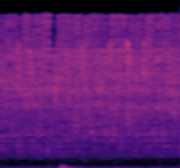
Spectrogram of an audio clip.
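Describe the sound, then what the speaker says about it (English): Water running from a tap during a ginger harvest, a steady broadband hiss throughout the short moment with a small knock partway through. "Turn the water off."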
